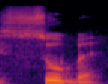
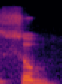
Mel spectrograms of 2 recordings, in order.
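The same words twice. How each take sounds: First: The final b is released with a bounce. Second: The final b is soft and barely heard. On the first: The speaker calls it right. "so we'd say sub, sub, sub. So that's ... what I mean by bounce" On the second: The speaker calls it wrong. "instead of saying sub, sub, sub, you can't really hear the B that well"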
